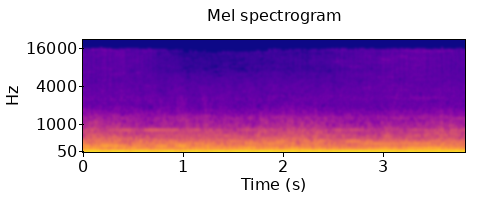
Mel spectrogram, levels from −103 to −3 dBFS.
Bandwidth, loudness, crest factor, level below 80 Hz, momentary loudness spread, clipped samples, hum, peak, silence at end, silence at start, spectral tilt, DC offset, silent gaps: 0.9 kHz; -20 LUFS; 6 dB; -10 dBFS; 2 LU; under 0.1%; none; -4 dBFS; 0 s; 0 s; -12 dB/octave; under 0.1%; none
